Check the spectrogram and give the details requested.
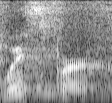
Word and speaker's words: WSPR: propagation reporter wspr uh it's nice because you can pronounce that as whisper and we talk about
